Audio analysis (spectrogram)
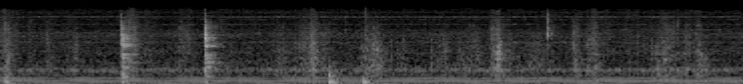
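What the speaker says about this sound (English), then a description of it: "I'm going to stick you on the heat. We're going to stir this until it is just about wilted." Spinach being stirred in a pan on the heat until just wilted, heard as scattered scraping and clinking strokes at irregular intervals over a faint steady hum, fairly quiet and with no talking.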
